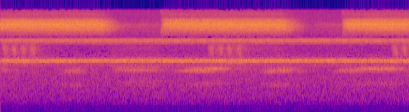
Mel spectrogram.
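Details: Crickets in a field, heard as a steady high-pitched ringing trill under a louder, buzzier pulsing layer that cuts out for about a second at a time, with soft lower chirps scattered through.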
